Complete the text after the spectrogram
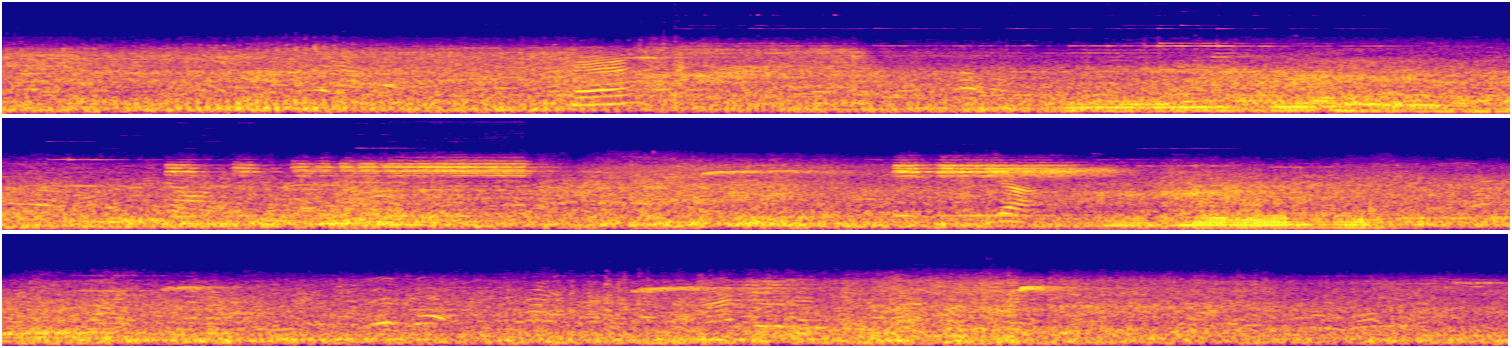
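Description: Busy street traffic rumbles steadily all around, outdoors.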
